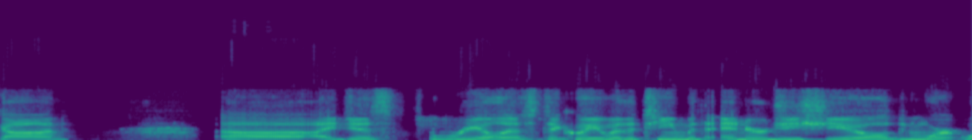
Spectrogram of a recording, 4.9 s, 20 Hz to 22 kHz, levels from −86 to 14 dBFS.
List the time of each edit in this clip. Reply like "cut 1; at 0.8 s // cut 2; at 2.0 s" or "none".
cut 1; at 2.1 s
